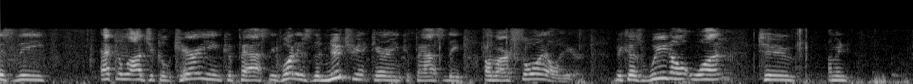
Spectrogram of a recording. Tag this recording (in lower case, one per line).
speech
